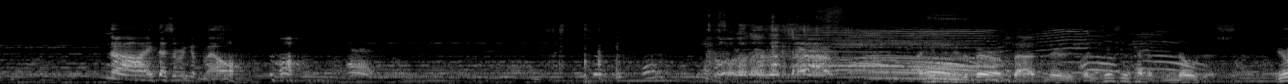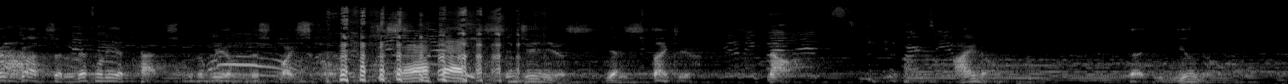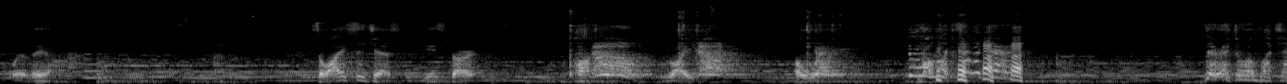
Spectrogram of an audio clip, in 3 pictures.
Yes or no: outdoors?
yes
